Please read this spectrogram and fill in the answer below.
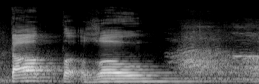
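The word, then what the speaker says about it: تطغوا: Dengerin cara baca Ustaz. Pantulkan. Tatghaw.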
